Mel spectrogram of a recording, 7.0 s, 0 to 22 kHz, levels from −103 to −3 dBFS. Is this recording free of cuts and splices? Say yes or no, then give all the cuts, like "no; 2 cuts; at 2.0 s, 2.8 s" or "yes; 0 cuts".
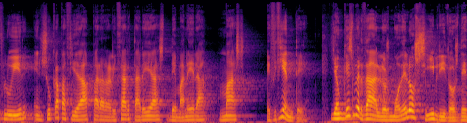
yes; 0 cuts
